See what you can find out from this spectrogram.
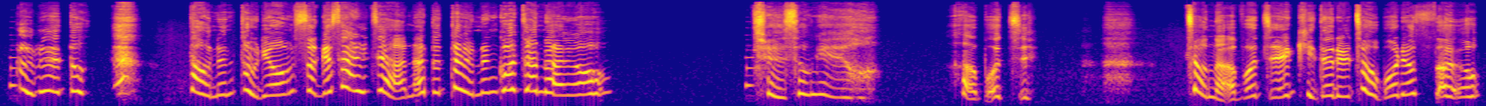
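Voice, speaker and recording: Very high-pitched, earnest child. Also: female voice, lively intonation, measured pace, a bit bright, no echo, exaggerated voice. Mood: tearful, pleading. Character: anxious, earnest children of an orphanage. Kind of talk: emotional video game voice acting.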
